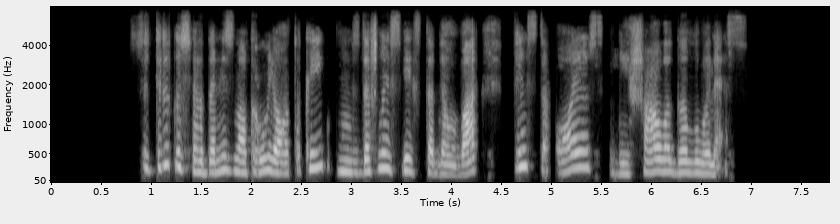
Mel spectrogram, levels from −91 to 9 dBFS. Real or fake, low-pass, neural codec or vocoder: fake; 7.2 kHz; codec, 24 kHz, 0.9 kbps, WavTokenizer, medium music audio release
